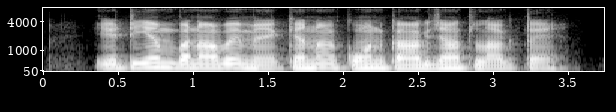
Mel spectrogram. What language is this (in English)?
Maithili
